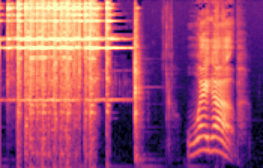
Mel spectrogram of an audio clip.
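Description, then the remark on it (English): A small bell rings rapidly and loudly for about a second and a half, a bright trilling jangle, then stops; a man's voice follows briefly after a short pause. “That one, hello, get my bell.”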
